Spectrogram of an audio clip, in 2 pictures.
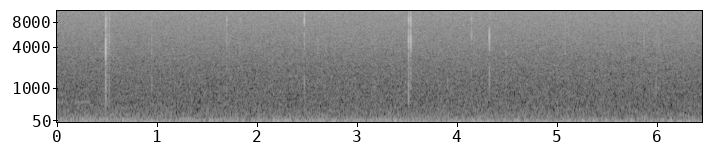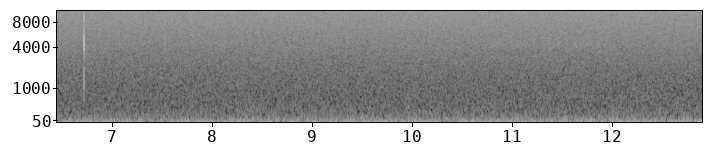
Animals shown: forest ambience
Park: Acadia National Park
